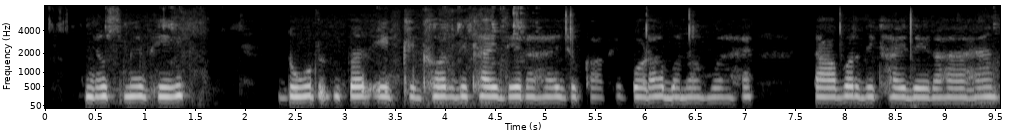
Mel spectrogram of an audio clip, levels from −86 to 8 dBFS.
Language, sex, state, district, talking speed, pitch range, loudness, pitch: Magahi, female, Bihar, Gaya, 130 wpm, 230-245 Hz, -23 LUFS, 240 Hz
